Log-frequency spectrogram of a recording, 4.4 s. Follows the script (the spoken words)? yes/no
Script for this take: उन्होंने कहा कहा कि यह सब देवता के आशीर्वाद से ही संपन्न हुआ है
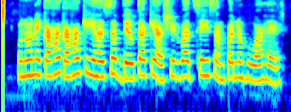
yes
